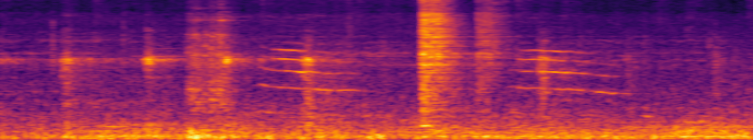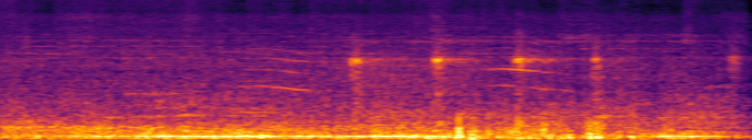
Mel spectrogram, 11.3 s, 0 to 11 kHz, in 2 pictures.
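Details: Several short meows from a stray neighbourhood cat, recorded on a Samsung Galaxy S9+ in 2019, come in quick irregular bursts over a low droning hum like traffic, with a sharp knock about three seconds in.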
